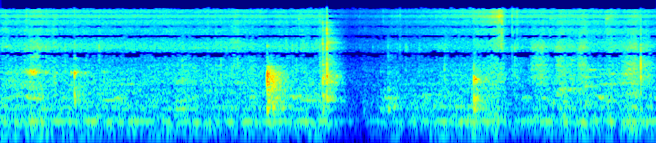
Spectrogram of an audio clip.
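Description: Dosa frying on a non-stick tava with a soft steady sizzle, while a wooden spatula scrapes and taps against the pan several times as the potato-pea masala is spread and the dosa's edge is lifted.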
